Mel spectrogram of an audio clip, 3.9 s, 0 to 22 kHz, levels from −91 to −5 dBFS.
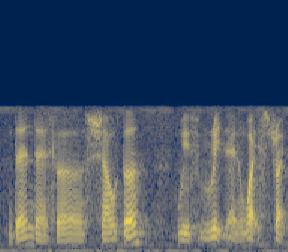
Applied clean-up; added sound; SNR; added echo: none; none; none; none.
